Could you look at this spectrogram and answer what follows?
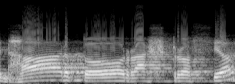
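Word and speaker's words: ধার্তরাষ্ট্রস্য: এবার পরবর্তী চরণে যাচ্ছি ধরত ধা মহাপ্রাণ ধারত রাষ্ট্রস পাচ অক্ষর রাষ্ট্রস নয় কিন্তু রাষ্ট্র রফলচন করতে হবে রাষ্ট্র বলা যাবে না আপনারা হয়তো খেয়াল করছেন এখানে আকারও কিন্তু নেই রাষ্ট্র নয় পুনরাবৃত্তি করছি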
